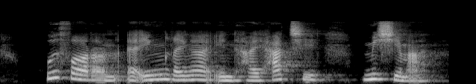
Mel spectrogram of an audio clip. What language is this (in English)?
Danish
